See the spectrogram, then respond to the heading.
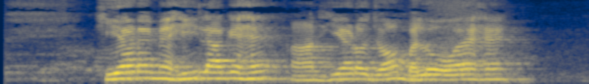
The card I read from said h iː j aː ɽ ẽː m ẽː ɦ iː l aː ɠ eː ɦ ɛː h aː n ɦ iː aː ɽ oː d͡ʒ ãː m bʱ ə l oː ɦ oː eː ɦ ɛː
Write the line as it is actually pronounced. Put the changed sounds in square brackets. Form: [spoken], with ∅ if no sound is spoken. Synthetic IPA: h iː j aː ɽ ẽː m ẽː ɦ iː l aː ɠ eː ɦ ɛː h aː n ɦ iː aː ɽ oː d͡ʒ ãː m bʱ ə l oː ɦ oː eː ɦ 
